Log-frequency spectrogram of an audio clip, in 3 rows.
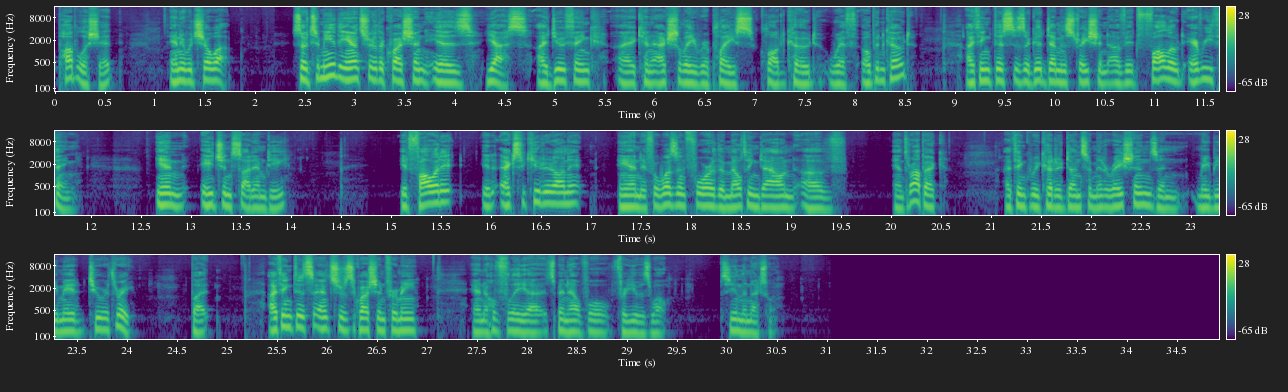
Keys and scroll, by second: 2.4-3.3 typing.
